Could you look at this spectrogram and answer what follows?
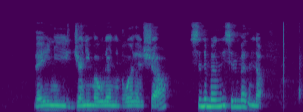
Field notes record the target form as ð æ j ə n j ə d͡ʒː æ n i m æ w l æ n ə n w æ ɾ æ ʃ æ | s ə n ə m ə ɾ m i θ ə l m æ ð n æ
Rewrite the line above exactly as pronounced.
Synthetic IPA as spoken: ð æ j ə n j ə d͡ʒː æ n i m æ w l æ n ə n w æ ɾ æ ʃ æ | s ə n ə m ə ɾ n i s ə l m æ ð n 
